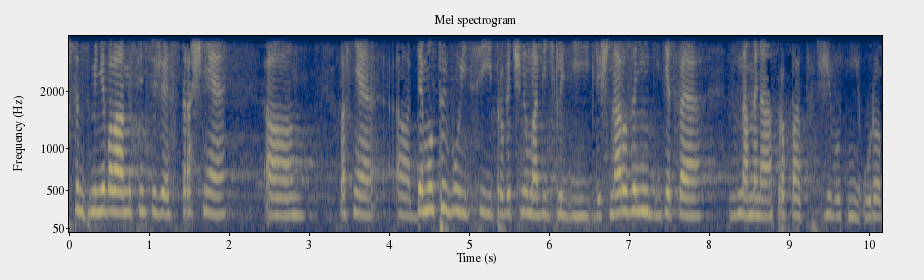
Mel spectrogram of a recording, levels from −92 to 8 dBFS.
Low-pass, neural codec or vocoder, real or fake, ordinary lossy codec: 3.6 kHz; codec, 16 kHz in and 24 kHz out, 2.2 kbps, FireRedTTS-2 codec; fake; AAC, 24 kbps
